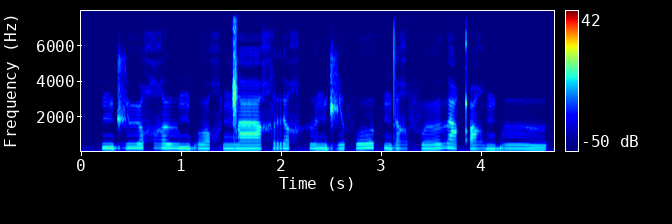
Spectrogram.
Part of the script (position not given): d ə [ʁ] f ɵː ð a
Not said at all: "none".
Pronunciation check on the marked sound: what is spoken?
ʁ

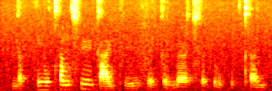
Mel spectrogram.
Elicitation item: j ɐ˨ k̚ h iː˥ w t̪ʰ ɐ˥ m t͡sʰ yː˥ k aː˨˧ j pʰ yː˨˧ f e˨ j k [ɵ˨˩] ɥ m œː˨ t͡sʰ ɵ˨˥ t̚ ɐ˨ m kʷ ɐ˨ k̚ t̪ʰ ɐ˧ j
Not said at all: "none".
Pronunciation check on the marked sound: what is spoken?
ɵ˨˩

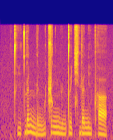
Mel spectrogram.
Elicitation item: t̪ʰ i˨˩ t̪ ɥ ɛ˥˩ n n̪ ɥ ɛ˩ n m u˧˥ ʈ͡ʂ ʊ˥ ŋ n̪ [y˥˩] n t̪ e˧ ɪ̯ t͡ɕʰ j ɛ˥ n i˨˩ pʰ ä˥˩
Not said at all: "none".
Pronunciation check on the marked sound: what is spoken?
y˧˥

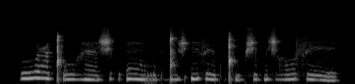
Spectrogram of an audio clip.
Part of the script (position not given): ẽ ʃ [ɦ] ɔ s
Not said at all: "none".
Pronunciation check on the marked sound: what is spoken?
ɦ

